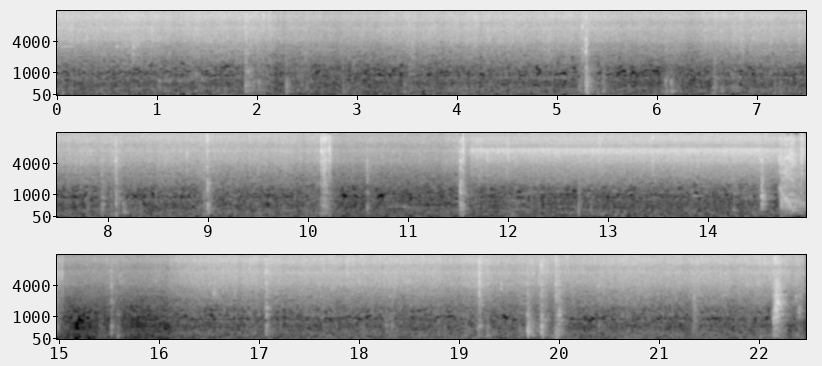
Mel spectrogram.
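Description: Courgettes (zucchini) frying in a pan for spaghetti alfredo give a steady, close sizzle with no talk, broken by scattered clicks and scrapes of stirring and one brief dip in the hiss partway through.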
